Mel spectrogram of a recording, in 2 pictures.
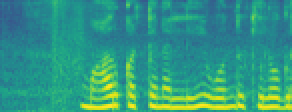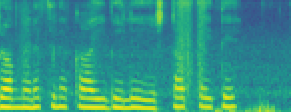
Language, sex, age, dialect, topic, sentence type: Kannada, male, 25-30, Central, agriculture, question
